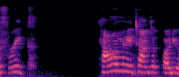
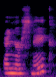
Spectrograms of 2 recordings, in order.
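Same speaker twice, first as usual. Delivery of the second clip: usual speaking voice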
